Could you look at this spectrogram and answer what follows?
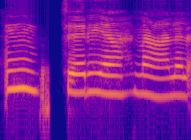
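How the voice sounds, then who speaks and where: A tender mother who misses her son, played by a woman, speaks softly and emotionally in a very high cartoon voice. The sound is close and dry, with a slightly dull, lo-fi tone. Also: level tone, fairly quick, no echo. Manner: soft, emotional. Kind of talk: cartoon voice acting.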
